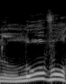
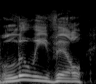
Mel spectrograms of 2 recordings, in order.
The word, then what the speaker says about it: Louisville: So, this is in Louisville, Kentucky. Notice how I say it like a local. Yeah, not Louisville.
